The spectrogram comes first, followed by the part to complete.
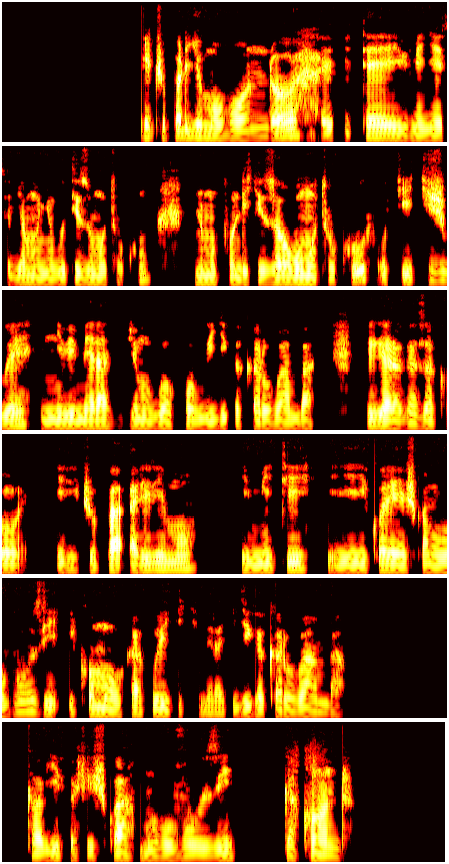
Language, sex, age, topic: Kinyarwanda, male, 18-24, health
